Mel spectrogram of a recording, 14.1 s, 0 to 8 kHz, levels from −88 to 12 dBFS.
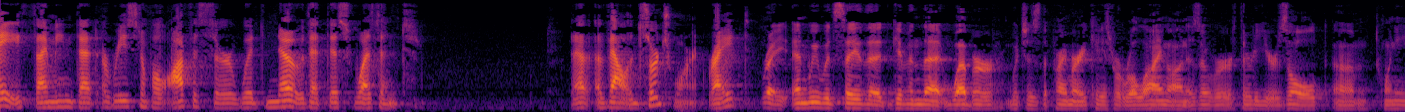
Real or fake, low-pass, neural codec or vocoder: real; 7.2 kHz; none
